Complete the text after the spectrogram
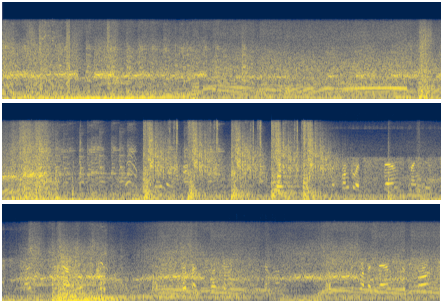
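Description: A car engine hums and revs as it drives.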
